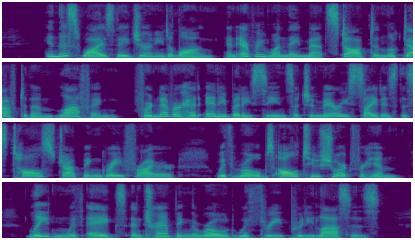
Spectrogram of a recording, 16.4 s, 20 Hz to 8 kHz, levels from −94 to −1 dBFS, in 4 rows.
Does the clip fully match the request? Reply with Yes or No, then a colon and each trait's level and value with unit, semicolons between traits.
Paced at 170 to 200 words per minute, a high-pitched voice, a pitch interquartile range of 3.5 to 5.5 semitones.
No: average, 180 wpm; high, 195 Hz; average, 2.9 semitones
